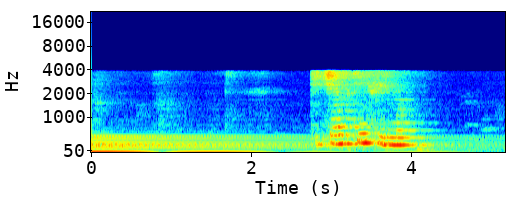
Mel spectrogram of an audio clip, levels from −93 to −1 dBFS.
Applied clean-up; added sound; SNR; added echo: none; Piano; 6 dB; reverberation time 1.1 s.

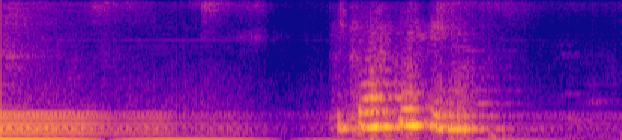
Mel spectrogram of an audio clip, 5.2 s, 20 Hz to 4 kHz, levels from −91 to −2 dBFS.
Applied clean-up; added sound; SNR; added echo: neural separator model SepFormer DNS4.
